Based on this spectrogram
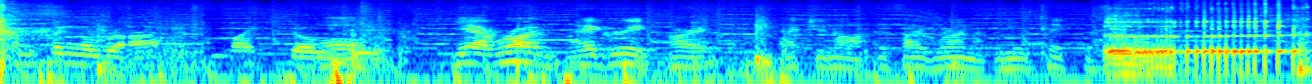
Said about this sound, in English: You burp every damn podcast! I need to. Every time!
